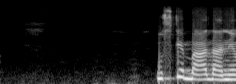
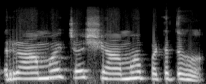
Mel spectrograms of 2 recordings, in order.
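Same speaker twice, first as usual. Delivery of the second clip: slow Sanskrit recitation; much slower than usual. Shown as a demonstration. Teacher slowly reading the example sentence to the class. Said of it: "वाक्य में प्रयोग".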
